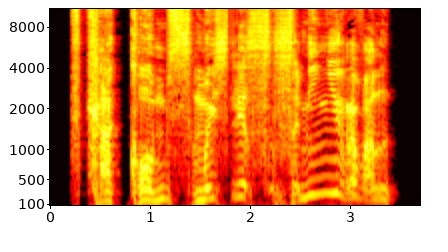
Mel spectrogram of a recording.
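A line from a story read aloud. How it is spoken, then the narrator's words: Wheezed. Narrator (Russian): просипел Ной Ноевич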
